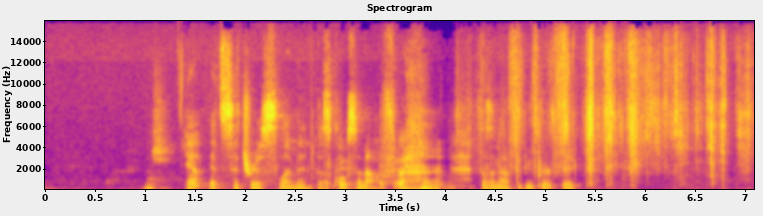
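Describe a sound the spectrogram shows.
A young woman answers nearby, talking and laughing lightly.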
